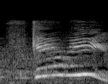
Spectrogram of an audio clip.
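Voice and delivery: high, squealed "scary"; playful fright. Pretend. Jokes that the child is a horror villain, mock fright.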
